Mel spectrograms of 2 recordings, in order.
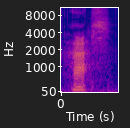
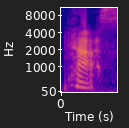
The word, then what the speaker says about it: Hass: Hass. Hass. Hass. Rhymes with pass.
